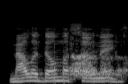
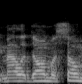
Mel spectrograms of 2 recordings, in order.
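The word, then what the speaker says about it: Malidoma Somé: I mean, is it Maladome Some? Is that how you say it? Malidoma Some, yeah. Okay, Malidoma Some.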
